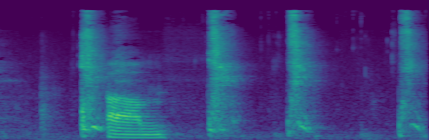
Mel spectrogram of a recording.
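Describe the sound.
Four loud, sharp sneezes come in quick succession, each a bright burst of breathy noise, with a short voiced sound between the first two.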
